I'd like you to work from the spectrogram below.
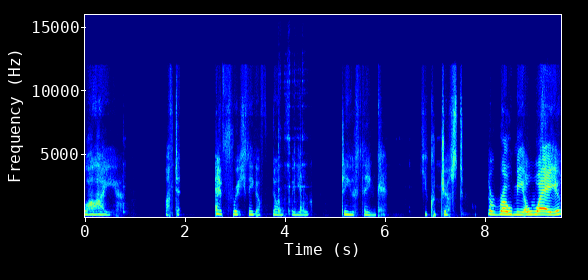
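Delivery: loud two-tone yell, sweet on top, stretched, rumbling underneath. Voicing Maga as she yells at the listener: two-tone beastly yell. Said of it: "her voice is is two-tone ... deeper rumbling that's coming out like a beast".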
